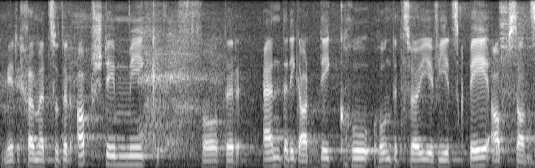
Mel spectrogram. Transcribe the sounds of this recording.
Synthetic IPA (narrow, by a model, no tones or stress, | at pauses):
mɪɾχœmət͡sʊdəɾʔɑpʃtɪmːɪkfod̥əɾ | ʔænd̪əɾɪɡɑrtɪkχl̩hʊnd̪ətt͡svœʏəfiəɾt͡skb̥eːʔɑpsɑt͡s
